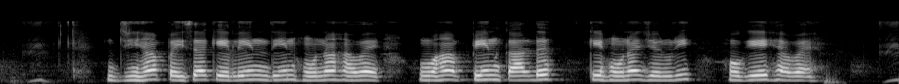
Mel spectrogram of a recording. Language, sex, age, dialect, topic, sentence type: Chhattisgarhi, female, 25-30, Eastern, banking, statement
